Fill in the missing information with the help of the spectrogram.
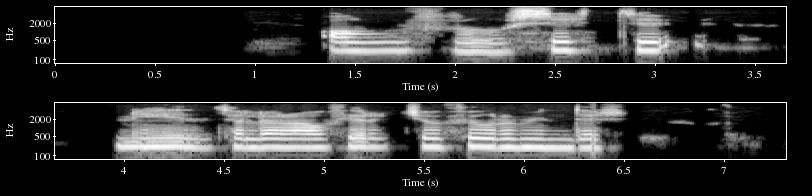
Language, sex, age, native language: Icelandic, female, 14, Icelandic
